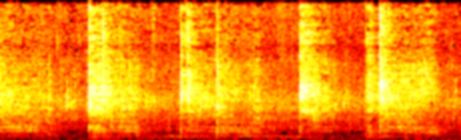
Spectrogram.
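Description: Onion fries in a pan with a bright sizzle, and about four bursts of stirring scrapes and clatter rise over the steady frying hiss, heard close with no talking.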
